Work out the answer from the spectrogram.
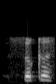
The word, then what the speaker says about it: Sukkot: that 1 week of Sukkot. Sukkot or Sukkot, depending on your generation, you pronounce it differently.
